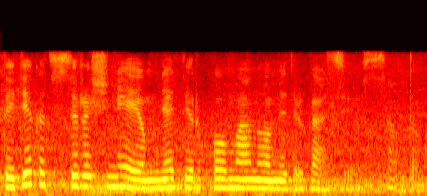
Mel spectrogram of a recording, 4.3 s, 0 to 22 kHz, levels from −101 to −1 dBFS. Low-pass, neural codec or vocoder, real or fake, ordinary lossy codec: 7.2 kHz; none; real; AAC, 64 kbps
